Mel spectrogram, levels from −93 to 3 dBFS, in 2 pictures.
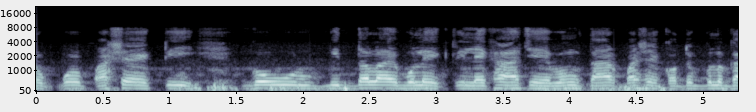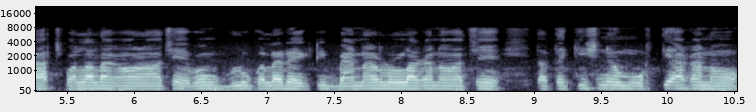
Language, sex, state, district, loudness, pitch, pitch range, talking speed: Bengali, male, West Bengal, Malda, -16 LUFS, 140 Hz, 135-145 Hz, 155 wpm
